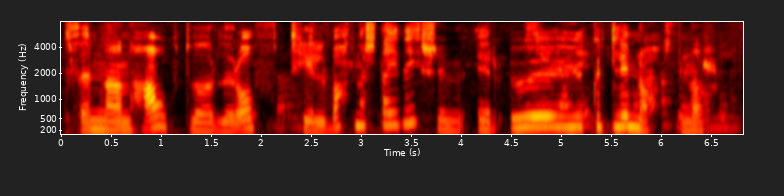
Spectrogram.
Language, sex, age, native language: Icelandic, female, 18-19, Icelandic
